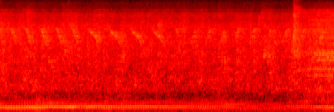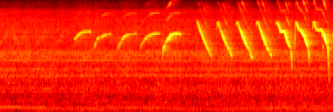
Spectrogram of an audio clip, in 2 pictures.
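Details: Canary song for teaching other canaries to sing: faint rapid notes at first, then after a brief pause a clear sequence of arched whistles and loud steeply falling slurs repeated several times a second.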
